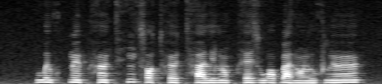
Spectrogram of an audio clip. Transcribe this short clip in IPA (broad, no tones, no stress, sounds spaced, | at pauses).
w ɛ xʷ k͡p ɛ̃ pʰ ɐ̃ tʰ ĩ s ɔ tʰ œ tʰ a l ɪ l ɔ̃ pʰ ɛ z w ɔ ɓ a ð ɔ̃ l ʊ xʷ l œ̃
